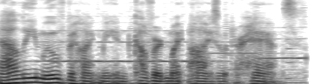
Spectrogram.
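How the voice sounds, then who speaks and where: A man's voice: low voice, moderate pace, warm tone, faint music behind. A man streaming a visual novel, reading the narration aloud expressively with playful interjections. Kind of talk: expressive read-aloud narration with live reactions.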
